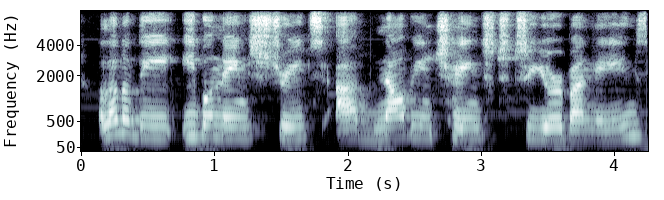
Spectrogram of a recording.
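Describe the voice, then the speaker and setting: Music plays behind a woman's voice. Her pitch is medium, with ordinary pitch variation. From Nigeria. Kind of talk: casual talk to camera.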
